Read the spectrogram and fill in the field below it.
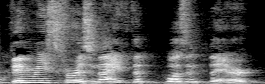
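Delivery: normal talking voice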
